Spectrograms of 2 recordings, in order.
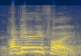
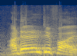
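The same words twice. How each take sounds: First: आइडेंटिफाई with the T dropped after N; silent t. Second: आइडेंटिफाई with a clear T after the N; hard t. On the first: Teacher showing the native way, T silent. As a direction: say आइडेंटिफाई as aidenifai. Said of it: "वो बोलते हैं आइडेंटिफाई". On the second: Teacher showing the local way, T sounded. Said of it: "हम इस तरह बोलते हैं". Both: Shown as a demonstration.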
